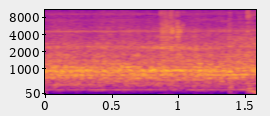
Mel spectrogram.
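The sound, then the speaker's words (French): A blender whirs loudly while puréeing tomato, pineapple, apricots, basil and mint leaves, giving a steady, unbroken motor roar for the whole moment. “Alors là, on va mixer. Attention le bruit.”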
